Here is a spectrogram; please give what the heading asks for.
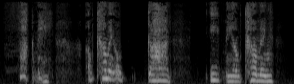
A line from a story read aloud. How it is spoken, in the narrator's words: she cries out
